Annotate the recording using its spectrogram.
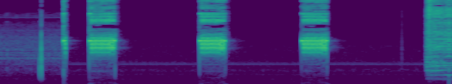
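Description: Emergency Alert System end-of-message data signal: three short, identical bursts of raspy digital warble, each under half a second, about a second apart, marking the end of the tornado warning. Music begins near the end.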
